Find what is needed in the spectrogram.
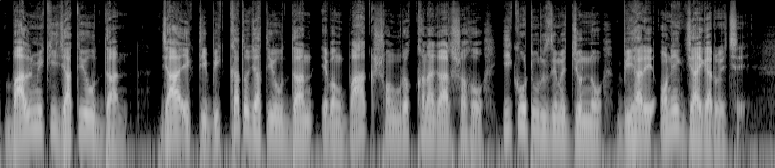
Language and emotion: Bengali, neutral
